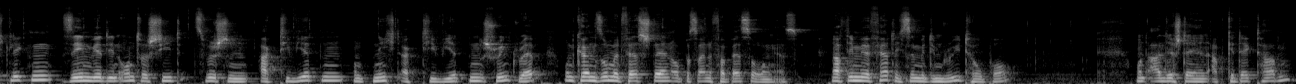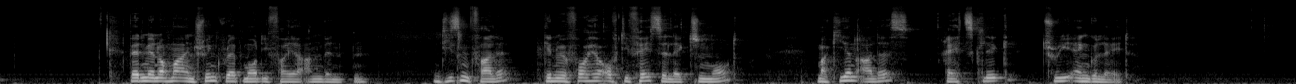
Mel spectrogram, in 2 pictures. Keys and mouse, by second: 0.0 click, 0.8 click, 1.8 click, 2.9 click, 3.7 click, 5.8 click, 7.0 click, 8.2-10.2 middle drag, 10.4 shift+middle click, 11.2-14.0 middle drag, 14.3 shift+middle click, 15.3 shift+middle click, 18.9 click, 19.7 click, 21.5-22.3 typing, 22.3-25.6 right drag.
